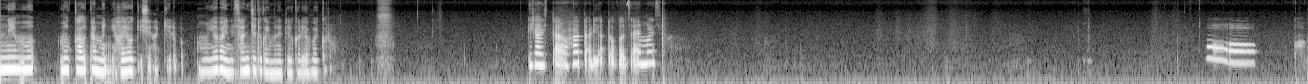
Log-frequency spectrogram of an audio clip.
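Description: A young woman speaks softly and close to a phone microphone, in short bursts with pauses.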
